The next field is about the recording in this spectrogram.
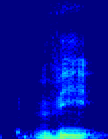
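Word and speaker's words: Vite: on uh v there's one called v like feet or something like that i forget what the name of the live stream is but we have a uh v rhymes with feet uh we have videos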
